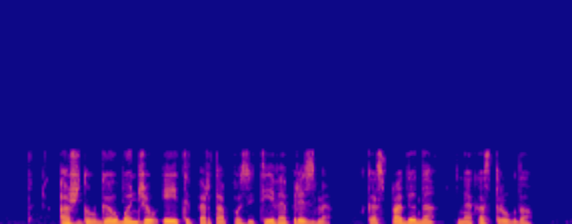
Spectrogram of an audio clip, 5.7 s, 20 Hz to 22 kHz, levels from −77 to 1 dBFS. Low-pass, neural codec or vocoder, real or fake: 7.2 kHz; codec, 16 kHz, 16 kbps, FunCodec, trained on Chinese and English, 50 frames a second; fake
